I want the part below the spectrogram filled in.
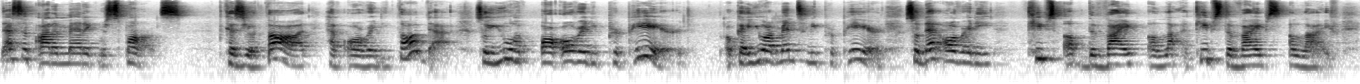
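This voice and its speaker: Lively intonation from a woman with a fairly high pitch, at a moderate pace, amid audible room echo and noticeable background noise. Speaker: motivational vlogger. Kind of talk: motivational talk to camera. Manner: animated.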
